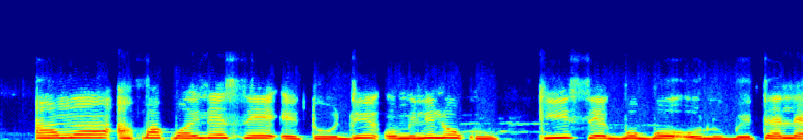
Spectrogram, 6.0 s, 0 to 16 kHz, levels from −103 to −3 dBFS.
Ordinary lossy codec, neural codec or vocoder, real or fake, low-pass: Opus, 32 kbps; none; real; 7.2 kHz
